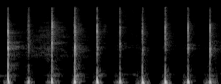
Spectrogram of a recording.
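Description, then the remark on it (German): Applause from what sounds like a single pair of hands: about ten sharp, evenly spaced claps in a steady, brisk rhythm, moderately loud, with no voices. “Applaus dafür.”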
